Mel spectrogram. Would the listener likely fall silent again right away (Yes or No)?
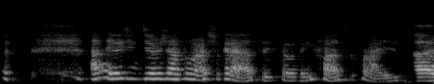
No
